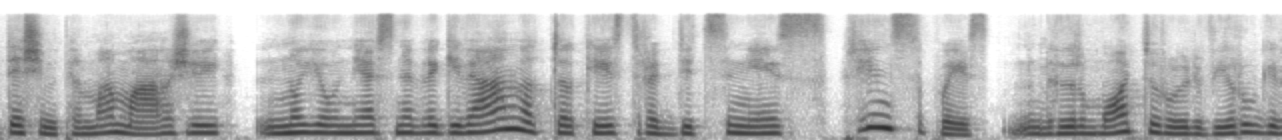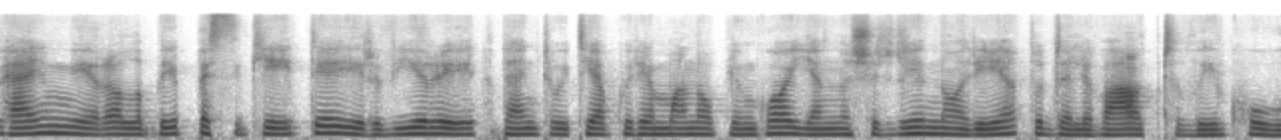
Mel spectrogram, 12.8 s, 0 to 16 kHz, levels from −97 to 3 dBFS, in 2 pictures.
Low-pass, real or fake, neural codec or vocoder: 10.8 kHz; fake; codec, 16 kHz in and 24 kHz out, 0.6 kbps, FocalCodec, streaming, 4096 codes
